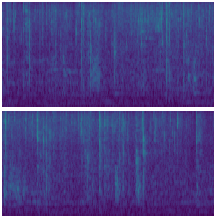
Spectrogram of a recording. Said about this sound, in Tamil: அந்த கருவேப்பமில்லை இந்த செத்தல் மிளகாய் எல்லாம் பொரிஞ்சு அப்படியே விரட்டுக்கும்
